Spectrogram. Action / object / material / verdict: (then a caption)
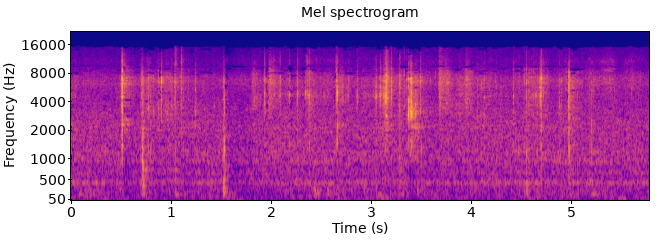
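scrape / bar of soap shaved with a metal blade / soap / none. A solid round orange soap bar, held in pink finger cots, is shaved into strips with a metal utility blade. A steady bright scraping hiss runs throughout, broken by short, crisp clicks and snaps as the blade catches and cuts through the soap.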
